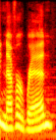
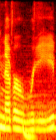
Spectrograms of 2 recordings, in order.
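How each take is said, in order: First: The word read rhymes with bed. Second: The word read rhymes with need. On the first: It is the past tense. "they were never read" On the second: It is the present tense. "in the present tense"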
